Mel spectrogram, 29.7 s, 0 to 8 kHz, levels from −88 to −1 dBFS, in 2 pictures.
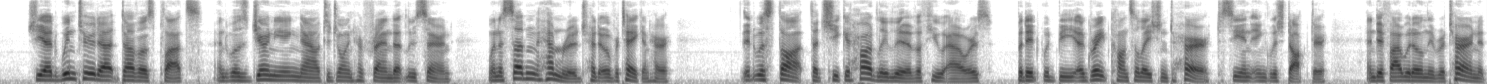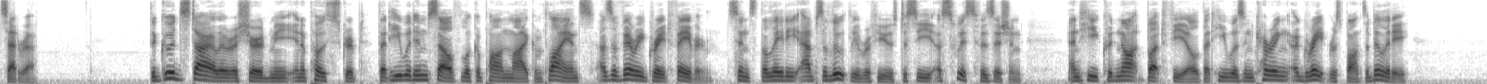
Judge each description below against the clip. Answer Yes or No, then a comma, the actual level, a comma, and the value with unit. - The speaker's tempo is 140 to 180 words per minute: No, average, 200 wpm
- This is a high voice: No, low, 135 Hz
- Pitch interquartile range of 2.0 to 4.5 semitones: Yes, average, 4.1 semitones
